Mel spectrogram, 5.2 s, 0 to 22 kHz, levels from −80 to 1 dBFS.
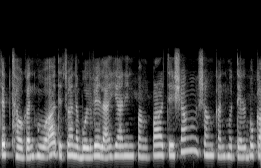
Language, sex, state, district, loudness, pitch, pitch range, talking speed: Mizo, female, Mizoram, Aizawl, -18 LUFS, 210 Hz, 195-220 Hz, 215 wpm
